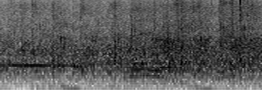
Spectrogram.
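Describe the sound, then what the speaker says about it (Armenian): Wedding guests applauding the newlyweds at an Armenian celebration, loud, dense clapping from a crowd sustained throughout, with faint voices underneath. "դուք էլ այդ պահը բաց չեք թողնում ու նորից ծափեր եք տալիս բարձր հավեսով"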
